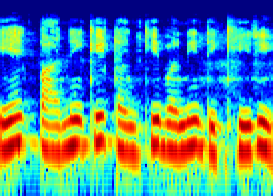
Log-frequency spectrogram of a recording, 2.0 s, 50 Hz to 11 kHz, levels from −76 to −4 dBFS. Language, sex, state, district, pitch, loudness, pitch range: Rajasthani, female, Rajasthan, Nagaur, 190 Hz, -13 LUFS, 175-205 Hz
